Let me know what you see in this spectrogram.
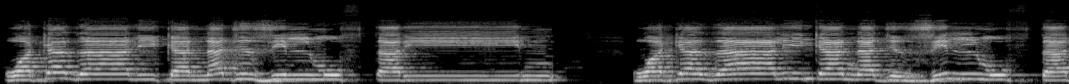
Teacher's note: زال کو ادا کرتے ہوئے سیٹی کی مثل آواز پیدا نہیں ہونی چاہیے، اور جب زا کو ادا کریں گے تو سیٹی کی مثل آواز پیدا ہوگی۔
